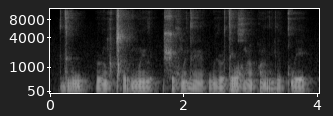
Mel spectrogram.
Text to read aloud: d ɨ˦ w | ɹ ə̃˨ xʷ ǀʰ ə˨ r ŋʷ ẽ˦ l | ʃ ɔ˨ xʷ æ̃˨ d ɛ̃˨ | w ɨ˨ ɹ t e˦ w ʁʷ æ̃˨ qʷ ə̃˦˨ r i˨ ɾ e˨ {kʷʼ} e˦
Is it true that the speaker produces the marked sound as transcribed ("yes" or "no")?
yes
